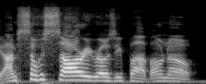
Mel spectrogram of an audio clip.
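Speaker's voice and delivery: high, loud, playful dismay; dismayed apology. Real, not acted. Streamer apologising to viewer whose brother started yelling, loud dismay. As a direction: wail the apology, easing off at the end.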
